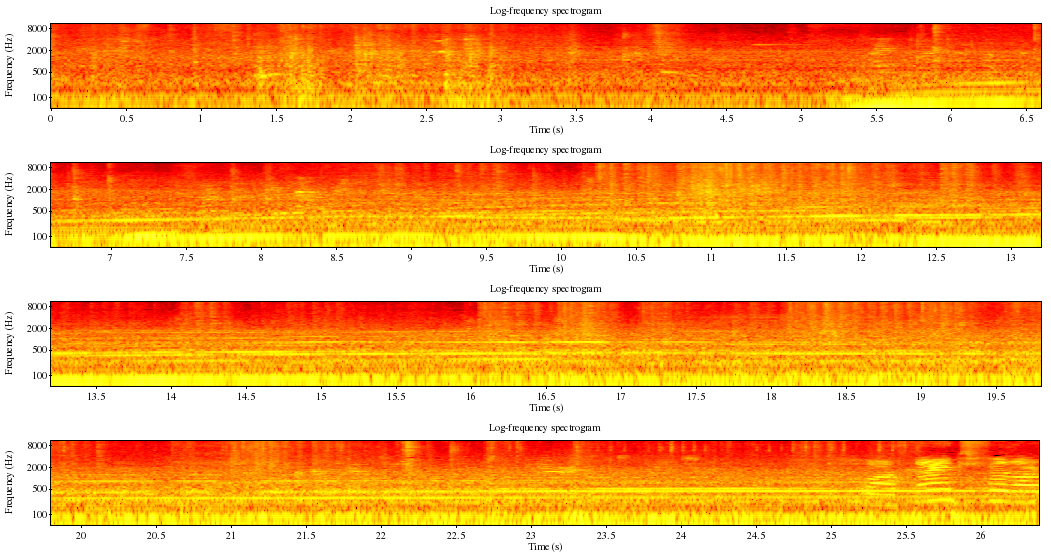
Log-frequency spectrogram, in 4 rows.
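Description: Interior sound of a 2002 New Flyer D40LF diesel city bus: a low idle rumble while stopped, then about five seconds in the engine revs up as the bus pulls away, with a whine that climbs in pitch for several seconds and then holds steady as it cruises.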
